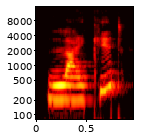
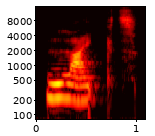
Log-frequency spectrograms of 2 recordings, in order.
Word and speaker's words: liked: If the sound before that ED spelling is voiceless, like K, then the ending changes to a T sound. So we don't say like it, we say liked.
